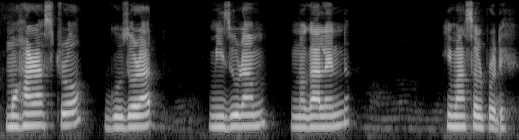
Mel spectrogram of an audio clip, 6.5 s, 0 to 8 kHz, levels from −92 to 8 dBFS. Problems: none marked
